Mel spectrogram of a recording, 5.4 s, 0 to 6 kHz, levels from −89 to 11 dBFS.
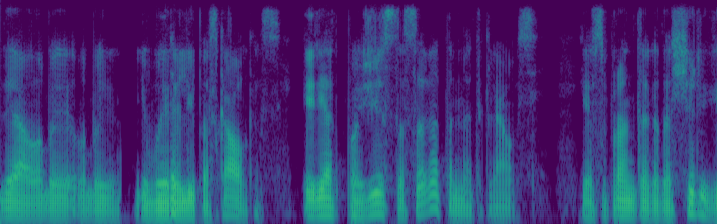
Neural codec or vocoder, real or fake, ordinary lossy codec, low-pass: none; real; Opus, 32 kbps; 5.4 kHz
